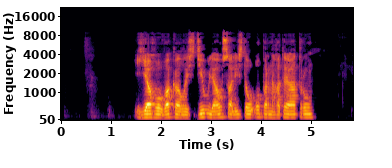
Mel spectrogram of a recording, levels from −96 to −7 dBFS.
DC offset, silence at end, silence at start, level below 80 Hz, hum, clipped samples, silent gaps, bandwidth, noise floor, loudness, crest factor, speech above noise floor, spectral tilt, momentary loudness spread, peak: under 0.1%; 0.8 s; 1.5 s; -64 dBFS; none; under 0.1%; none; 9.2 kHz; -64 dBFS; -20 LUFS; 22 dB; 44 dB; -4.5 dB/octave; 10 LU; 0 dBFS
